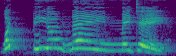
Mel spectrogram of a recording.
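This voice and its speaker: A woman's voice: very high voice, sing-song, extremely slow, darkish tone, voice pushed up, full character voice. A woman voicing a boisterous male pirate captain in exaggerated pirate talk, drawing out her bellowed lines. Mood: bellowing.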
